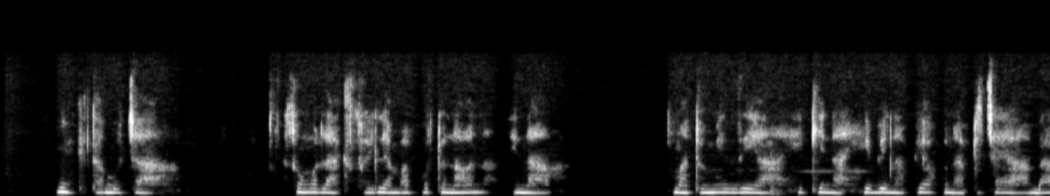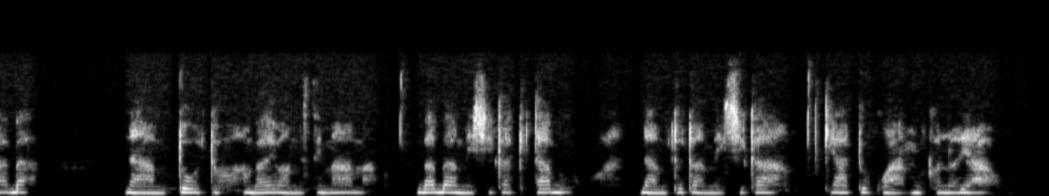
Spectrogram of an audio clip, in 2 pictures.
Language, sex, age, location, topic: Swahili, female, 18-24, Nakuru, education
